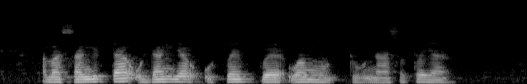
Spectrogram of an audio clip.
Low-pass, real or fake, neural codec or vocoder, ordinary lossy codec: 10.8 kHz; real; none; AAC, 48 kbps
